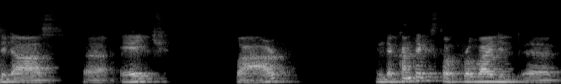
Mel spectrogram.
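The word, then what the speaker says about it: ħ: Basically, this parameter pronounced as h bar.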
